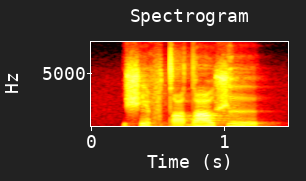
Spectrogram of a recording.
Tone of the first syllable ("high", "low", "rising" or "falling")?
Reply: falling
